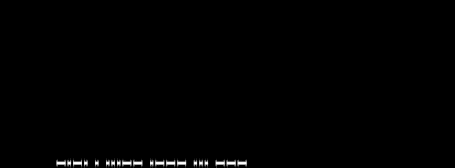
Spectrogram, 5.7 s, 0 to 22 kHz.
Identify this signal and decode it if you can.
Morse code, heard as a keyed tone, about 34 wpm, 700 Hz. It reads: CE3JSO
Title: DXCC-100 Call Signs - 6 Characters - Repeated 2x - 35wpm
